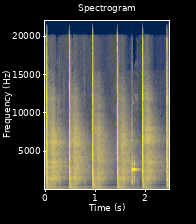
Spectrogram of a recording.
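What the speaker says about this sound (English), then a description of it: "give me the hammer real quick" Six sharp hammer blows strike a bent Polaris Ranger frame, spaced about half a second apart with a brief ringing decay after each, loud and close in a shop.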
